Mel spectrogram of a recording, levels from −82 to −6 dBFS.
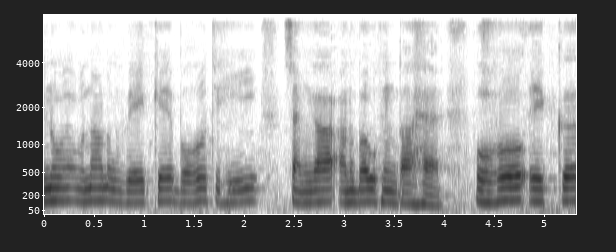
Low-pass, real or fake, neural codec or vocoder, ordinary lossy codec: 7.2 kHz; fake; codec, 16 kHz, 1.1 kbps, Voila-Tokenizer; none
